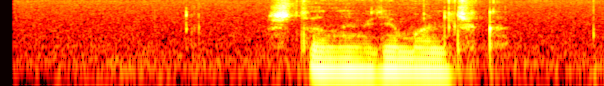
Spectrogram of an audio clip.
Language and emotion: Russian, neutral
